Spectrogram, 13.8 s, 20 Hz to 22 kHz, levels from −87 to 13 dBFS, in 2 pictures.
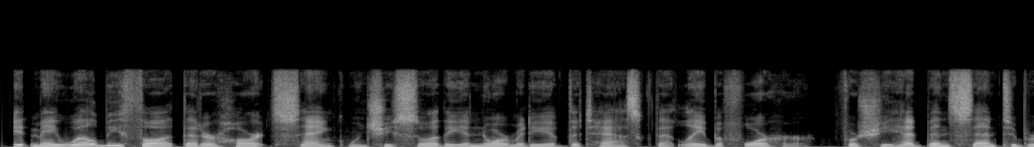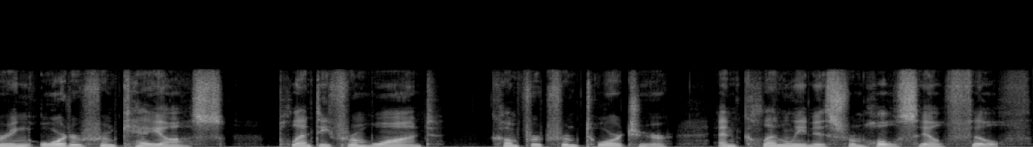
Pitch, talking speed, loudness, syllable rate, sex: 180 Hz, 185 wpm, -20 LUFS, 4.5 syllables/s, female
